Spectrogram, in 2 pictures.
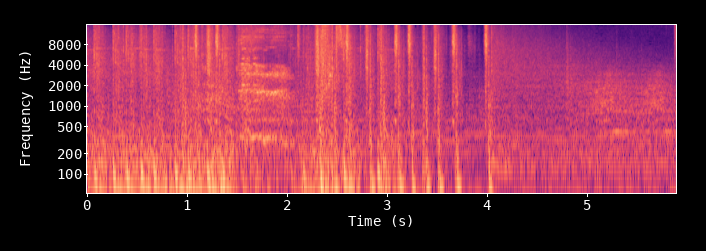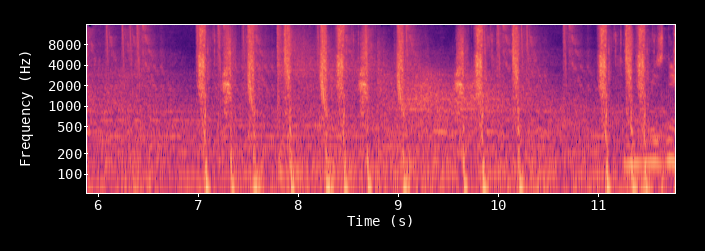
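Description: Dense volleys of rapid gunfire and shots from the Warhammer 40000 Battlesector strategy game, crackling in irregular bursts and clusters with a few thuds, loud and continuous throughout with no talk.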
